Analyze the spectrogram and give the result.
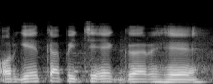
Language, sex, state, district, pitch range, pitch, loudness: Hindi, male, Arunachal Pradesh, Lower Dibang Valley, 115-135 Hz, 125 Hz, -13 LUFS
